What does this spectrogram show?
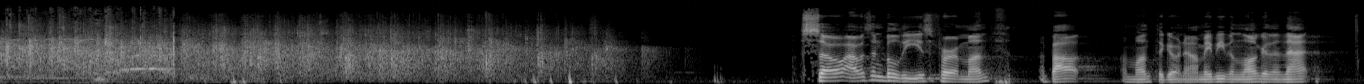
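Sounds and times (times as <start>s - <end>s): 
audience applause welcoming a young speaker: 0.0s - 6.9s
speech: 8.2s - 13.2s.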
